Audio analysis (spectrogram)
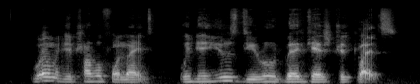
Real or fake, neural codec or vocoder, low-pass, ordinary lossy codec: fake; codec, 32 kHz, 1.9 kbps, SNAC; 14.4 kHz; AAC, 48 kbps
